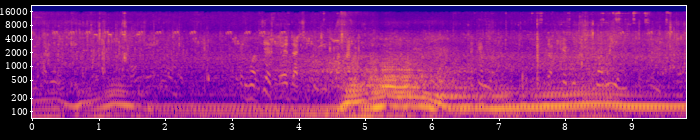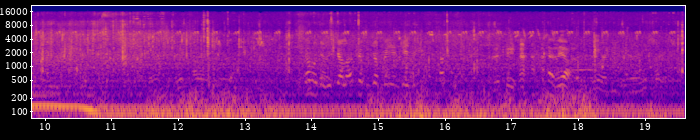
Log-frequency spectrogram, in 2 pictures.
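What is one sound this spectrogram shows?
Small waves lap against rocks along the shore.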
